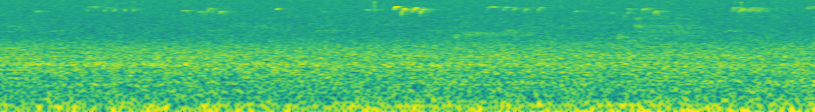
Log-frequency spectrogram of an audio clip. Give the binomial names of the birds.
Poecile atricapillus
